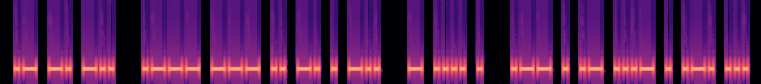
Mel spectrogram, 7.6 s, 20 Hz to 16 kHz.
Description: Morse code, heard as a keyed tone, about 28 wpm, 700 Hz. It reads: AND JOINED THE WEAVERS
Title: Pangram Challenge v2 - 28wpm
